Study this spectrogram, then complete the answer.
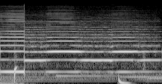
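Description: A bowed string instrument sustains a single note whose vibrato sounds unstable and thin because the fingertip is not fully on the fingerboard, a brief, close, steady tone with a few small bumps.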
